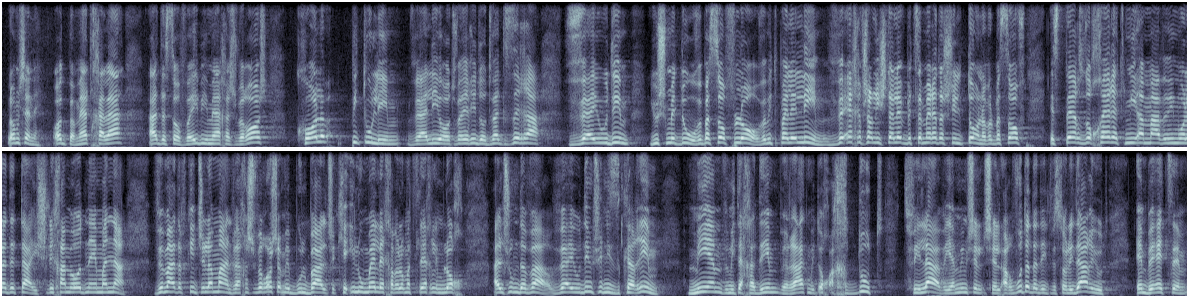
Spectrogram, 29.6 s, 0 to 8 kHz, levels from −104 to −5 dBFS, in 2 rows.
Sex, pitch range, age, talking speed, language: female, 195-250 Hz, 30-49, 140 wpm, Hebrew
